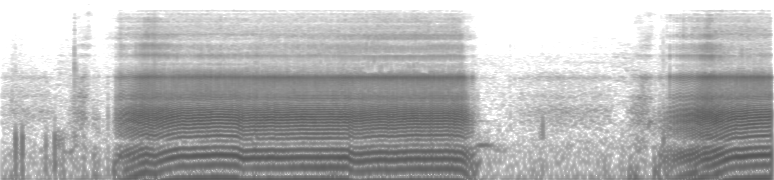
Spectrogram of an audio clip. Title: Kid snores like a lawn mower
